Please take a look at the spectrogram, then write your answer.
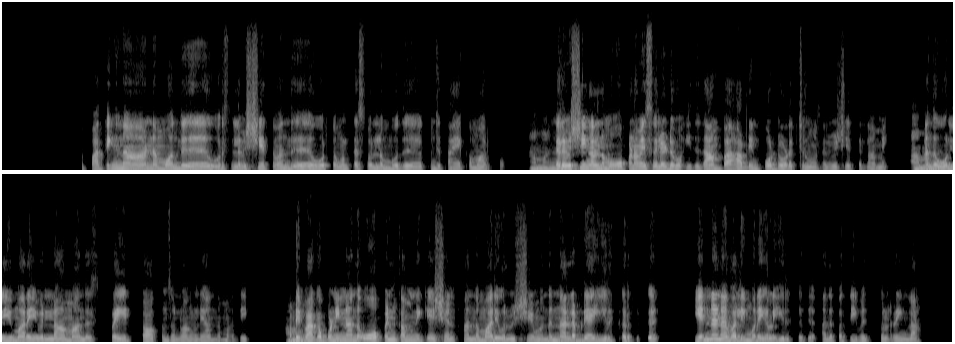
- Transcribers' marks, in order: in English: "ஸ்ட்ரெய்ட் டாக்ன்னு"; background speech; in English: "ஓப்பன் கம்யூனிகேஷன்"
- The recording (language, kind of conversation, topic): Tamil, podcast, திறந்த மனத்துடன் எப்படிப் பயனுள்ளதாகத் தொடர்பு கொள்ளலாம்?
